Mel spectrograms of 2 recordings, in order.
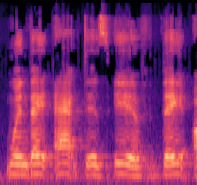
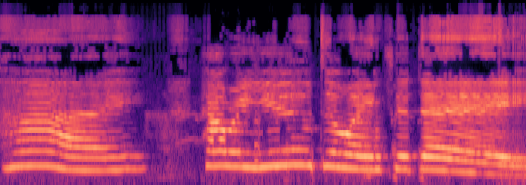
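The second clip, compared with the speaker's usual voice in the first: mocking singsong tone, higher; 8 semitones higher than usual. Retelling how people talk down to the speaker: imitating a sing-song voice. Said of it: "they sing to you when they're saying it".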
